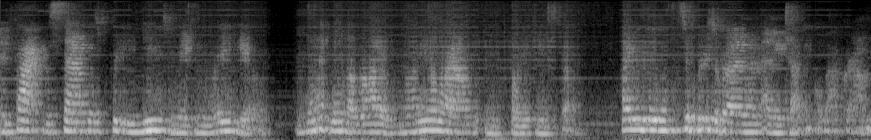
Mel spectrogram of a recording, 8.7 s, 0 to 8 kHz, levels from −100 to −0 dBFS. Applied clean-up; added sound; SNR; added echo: neural separator model SepFormer DNS4.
